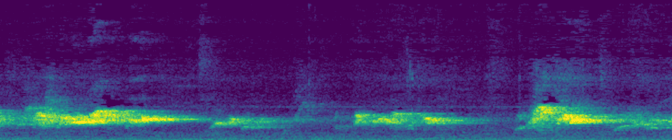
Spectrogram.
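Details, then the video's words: Red-whiskered bulbul, a wild-type bird, singing short warbled phrases around the upper-middle pitch range, three bursts in just over three seconds with brief pauses between. "Chào mào mộc VIP"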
